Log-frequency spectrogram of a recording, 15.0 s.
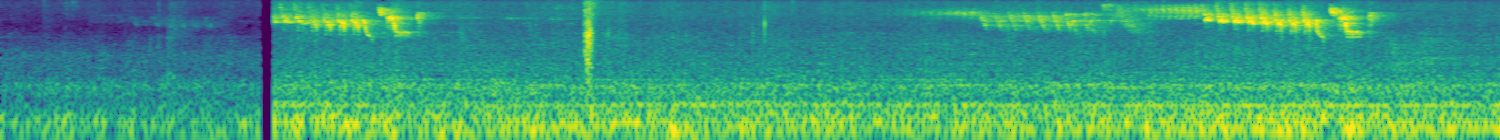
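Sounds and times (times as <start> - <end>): songbird singing rapid trills: 2.8 - 4.4, 9.0 - 13.9
low background rumble: 2.8 - 15.0.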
